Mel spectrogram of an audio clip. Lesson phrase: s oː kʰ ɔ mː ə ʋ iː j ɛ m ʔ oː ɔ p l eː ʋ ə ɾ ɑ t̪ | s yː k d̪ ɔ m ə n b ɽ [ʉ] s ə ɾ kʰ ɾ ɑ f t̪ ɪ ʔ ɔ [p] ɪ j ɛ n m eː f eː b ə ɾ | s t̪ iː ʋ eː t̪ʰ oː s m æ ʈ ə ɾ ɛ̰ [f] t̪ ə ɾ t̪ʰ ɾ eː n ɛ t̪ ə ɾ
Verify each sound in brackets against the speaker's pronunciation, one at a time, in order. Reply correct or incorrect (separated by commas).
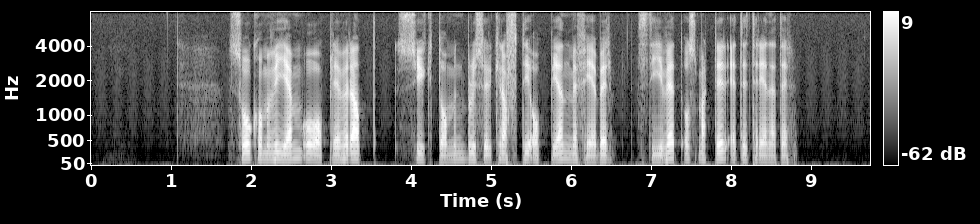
correct, correct, incorrect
